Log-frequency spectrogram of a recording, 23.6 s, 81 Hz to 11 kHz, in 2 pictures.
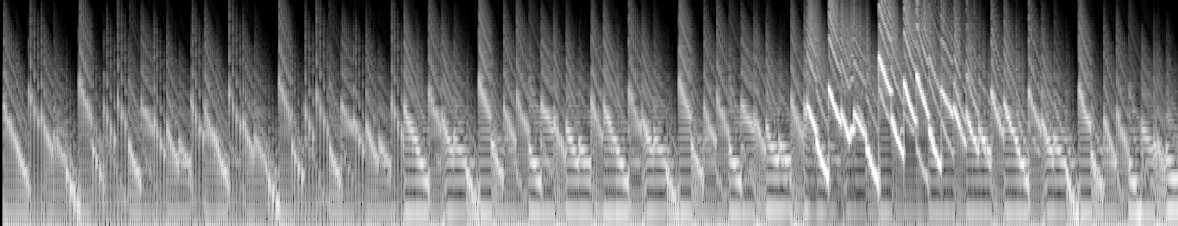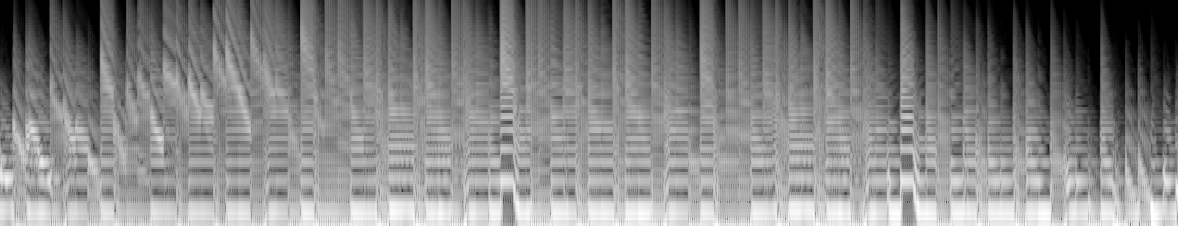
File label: bass tb; TB-303; arturia origin; Minimoog; basses; du gros, du gras et du lourd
